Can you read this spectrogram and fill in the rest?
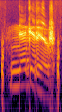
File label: negative, radio, woman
